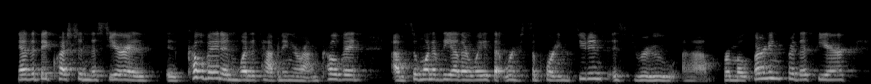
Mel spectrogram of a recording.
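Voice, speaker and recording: Pitched fairly high, a woman talks at a very fast pace with hardly any pauses and ordinary pitch variation. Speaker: university recruitment officer. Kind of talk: informational webinar presentation.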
